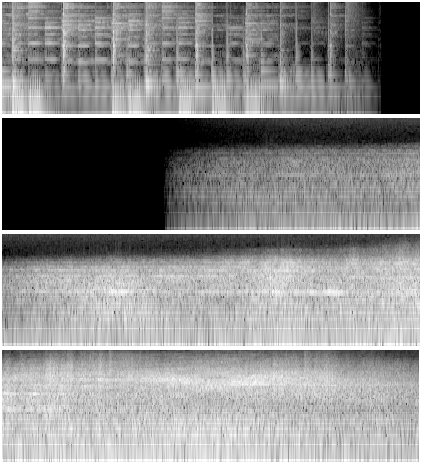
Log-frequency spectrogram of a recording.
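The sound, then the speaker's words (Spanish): An airplane landing: after a few seconds of plucked musical notes and a brief silence, a deep engine roar swells up and then holds loud and steady, with whining tones riding over the rumble. “Un avión aterriza.”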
